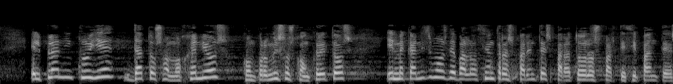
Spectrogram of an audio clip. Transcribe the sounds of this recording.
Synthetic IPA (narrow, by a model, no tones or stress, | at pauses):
e̞lplaniŋkluʝe̞d̪at̪o̞so̞mo̞xe̞neo̞sko̞mpɾo̞miso̞sko̞ŋkɾe̞t̪o̞s | ime̞kanizmo̞zðeβalwaθjo̞nt̪ɾanspaɾe̞nt̪e̞spaɾat̪oð̞lo̞spaɾt̪iθipant̪e̞s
